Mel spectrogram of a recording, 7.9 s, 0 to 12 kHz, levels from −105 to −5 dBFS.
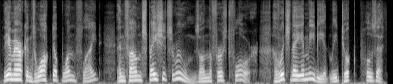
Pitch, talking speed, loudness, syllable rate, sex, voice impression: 155 Hz, 155 wpm, -20 LUFS, 4.7 syllables/s, male, very masculine, slightly old, very thick, slightly tensed, slightly weak, slightly bright, hard, muffled, slightly halting, raspy, cool, slightly intellectual, slightly refreshing, sincere, calm, very mature, slightly friendly, slightly reassuring, unique, very wild, sweet, lively, strict, intense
